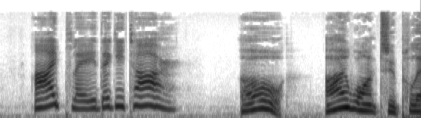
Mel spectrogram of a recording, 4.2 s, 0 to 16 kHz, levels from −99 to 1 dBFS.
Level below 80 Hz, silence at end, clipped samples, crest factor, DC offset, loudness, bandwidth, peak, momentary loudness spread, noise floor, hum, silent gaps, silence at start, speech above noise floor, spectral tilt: -46 dBFS; 0 s; under 0.1%; 14 dB; under 0.1%; -17 LUFS; 11.5 kHz; -2 dBFS; 10 LU; -54 dBFS; none; none; 0.35 s; 38 dB; -5.5 dB/octave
